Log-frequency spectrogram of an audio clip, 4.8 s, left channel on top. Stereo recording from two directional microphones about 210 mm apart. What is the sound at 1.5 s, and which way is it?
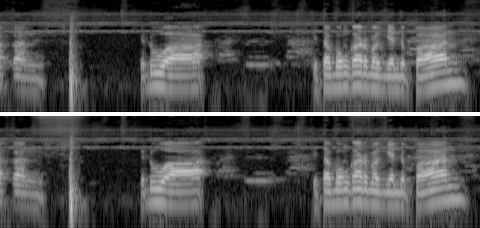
Speech, 5° left (ahead or behind).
